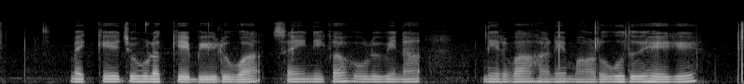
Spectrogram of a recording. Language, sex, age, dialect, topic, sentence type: Kannada, male, 18-24, Mysore Kannada, agriculture, question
